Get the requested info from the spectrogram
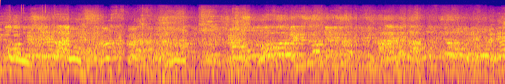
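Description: Men's voices calling out in a large hall, one shouting "Kom!", with crowd chatter behind.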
